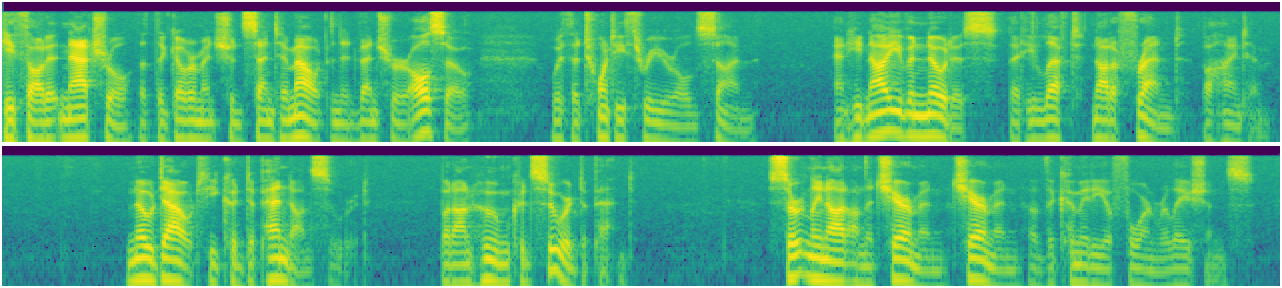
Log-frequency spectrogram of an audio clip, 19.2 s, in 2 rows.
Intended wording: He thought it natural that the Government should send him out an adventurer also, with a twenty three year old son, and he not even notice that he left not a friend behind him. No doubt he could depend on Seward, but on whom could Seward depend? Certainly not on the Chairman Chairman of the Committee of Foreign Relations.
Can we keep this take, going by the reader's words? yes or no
yes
